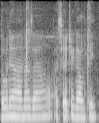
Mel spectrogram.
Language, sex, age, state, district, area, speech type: Kashmiri, male, 60+, Jammu and Kashmir, Srinagar, urban, spontaneous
